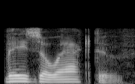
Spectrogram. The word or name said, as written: vasoactive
